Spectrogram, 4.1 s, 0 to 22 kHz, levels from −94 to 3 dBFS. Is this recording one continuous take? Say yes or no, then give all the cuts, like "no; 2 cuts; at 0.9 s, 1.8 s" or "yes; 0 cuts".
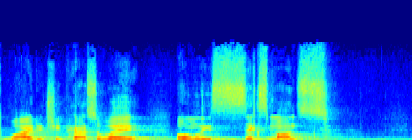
no; 1 cut; at 1.7 s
